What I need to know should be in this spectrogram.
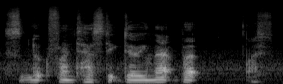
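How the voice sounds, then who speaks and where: A presenter restoring old radios talks a little slowly in a lowish voice, offering casual workbench remarks. He hesitates and thinks aloud as he goes, with clear, constant background noise behind him.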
